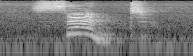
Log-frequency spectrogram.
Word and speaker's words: scent: The first one starts with C-E, so we know that says S. Int. Scent.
